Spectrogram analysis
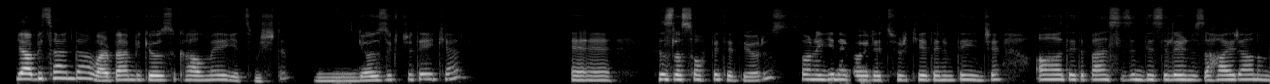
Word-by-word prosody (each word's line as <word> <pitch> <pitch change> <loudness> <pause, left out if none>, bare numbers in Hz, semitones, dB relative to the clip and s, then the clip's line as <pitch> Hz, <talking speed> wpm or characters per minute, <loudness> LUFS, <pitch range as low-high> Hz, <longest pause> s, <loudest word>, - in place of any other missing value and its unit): Ya, 255 -1 +8
1 270 - +2
tane 280 +1 +2
daha 280 -3 0
var. 180 -1 +4
Ben 215 0 +3
bir 215 - -3
gözlük 205 +1 +3
almaya 210 +1 +1
gitmiştim. 170 - -9 0.2
Imm, 165 0 -5
gözlükçüdeyken. 225 - -2 1.0
Eee, 195 -1 -1 0.4
kızla 230 -1 +3
sohbet 225 0 -3
ediyoruz. 185 - -4 0.2
Sonra 230 -2 +1
yine 225 0 +1
böyle 200 0 +1
Türkiye'denim 205 0 -1
deyince, 220 0 -1 0.3
"A," 225 0 +2
dedi. 220 -1 0
"Ben 220 0 +1
sizin 220 0 -3
dizilerinize 215 -1 +1
hayranım" 220 +1 +1
215 Hz, 130 wpm, -24 LUFS, 200-225 Hz, 1.0 s, Ya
